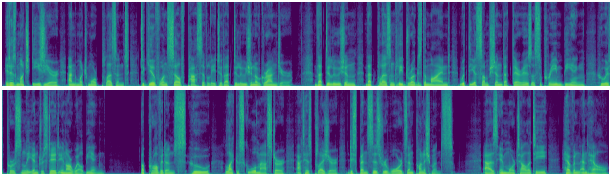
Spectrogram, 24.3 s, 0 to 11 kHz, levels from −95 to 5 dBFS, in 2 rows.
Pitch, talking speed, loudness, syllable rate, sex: 115 Hz, 145 wpm, -20 LUFS, 5.0 syllables/s, male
